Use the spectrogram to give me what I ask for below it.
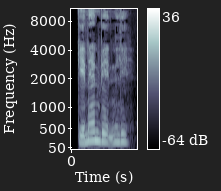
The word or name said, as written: genanvendelig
